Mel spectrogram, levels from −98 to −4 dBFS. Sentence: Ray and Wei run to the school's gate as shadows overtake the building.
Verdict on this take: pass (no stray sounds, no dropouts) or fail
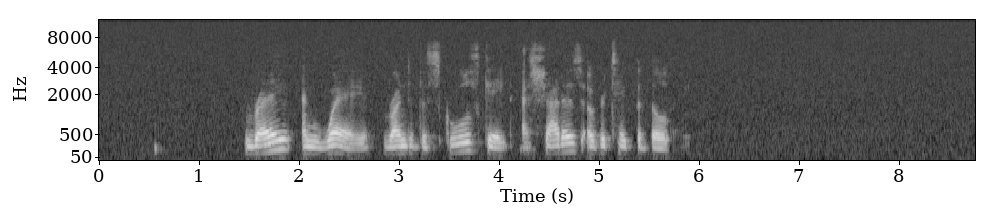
pass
